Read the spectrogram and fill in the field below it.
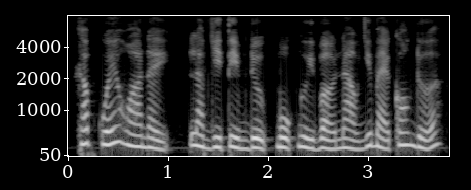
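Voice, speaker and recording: A woman voicing a headstrong, outspoken young daughter who talks quickly and heatedly. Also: medium pitch, dark tone, no echo, studio quality, natural voice. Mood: heated defiant.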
